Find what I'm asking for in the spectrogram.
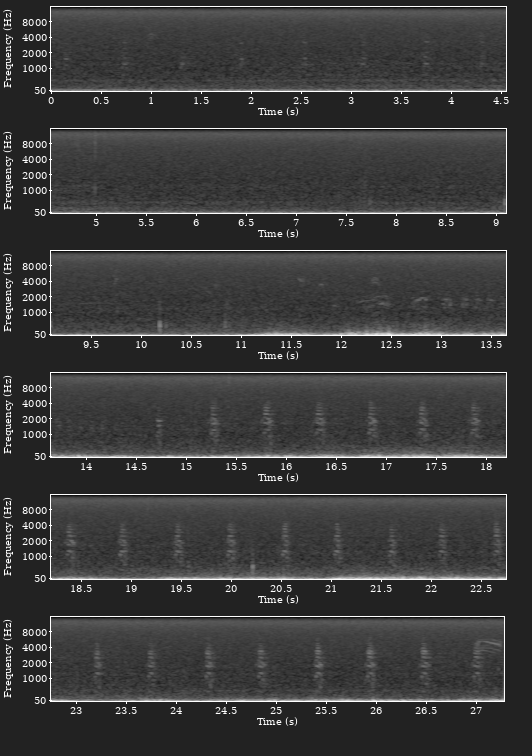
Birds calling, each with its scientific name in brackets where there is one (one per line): Erckel's Francolin (Pternistis erckelii)
Hawaii Amakihi (Chlorodrepanis virens)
